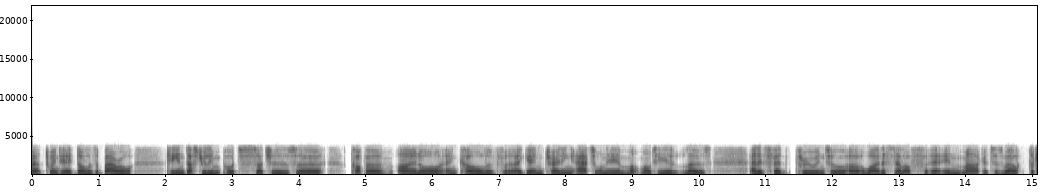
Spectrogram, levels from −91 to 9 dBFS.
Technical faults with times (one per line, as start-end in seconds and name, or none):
none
